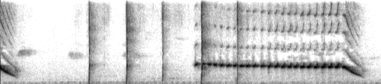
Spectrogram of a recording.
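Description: A Common iora opens with a brief falling whistle, then a long, steady, high trilled whistle lasting about a second and a half that slurs downward. Sharp clicks sound in between.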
